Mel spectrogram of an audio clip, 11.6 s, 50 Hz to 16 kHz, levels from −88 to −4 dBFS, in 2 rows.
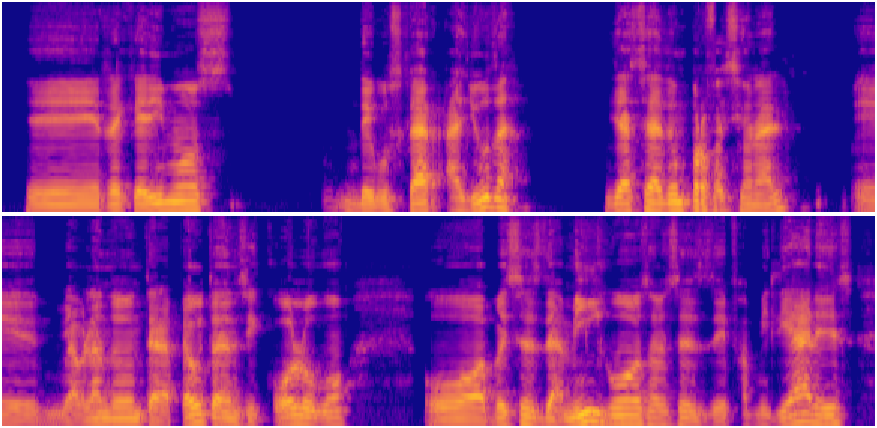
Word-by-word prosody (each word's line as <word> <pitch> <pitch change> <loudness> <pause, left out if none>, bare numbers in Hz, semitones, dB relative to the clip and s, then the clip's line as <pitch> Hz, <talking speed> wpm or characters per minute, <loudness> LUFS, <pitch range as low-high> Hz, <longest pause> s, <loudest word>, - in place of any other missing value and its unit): eh, 100 -1 0
requerimos 125 - +1 0.6
de 125 -7 -5
buscar 100 +4 +2
ayuda 150 +8 0 0.5
ya 110 +2 +2
sea 120 +1 +3
de 125 - +3
un 125 - +1
profesional, 115 +1 -1 0.3
em 95 -1 -7
y - - -6
hablando 100 +3 -1
de 100 - +2
un 100 - -3
terapeuta, 140 +7 +1
de 105 - +3
un 100 - -4
psicólogo 115 +3 -2 0.5
o 95 0 +1
a - - -2
veces 105 +2 -1
de 105 - +2
amigos, 130 - +3
a - - -2
veces 105 -3 -5
de 90 -1 -6
familiares 125 - -1
110 Hz, 145 wpm, -24 LUFS, 100-125 Hz, 0.6 s, sea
